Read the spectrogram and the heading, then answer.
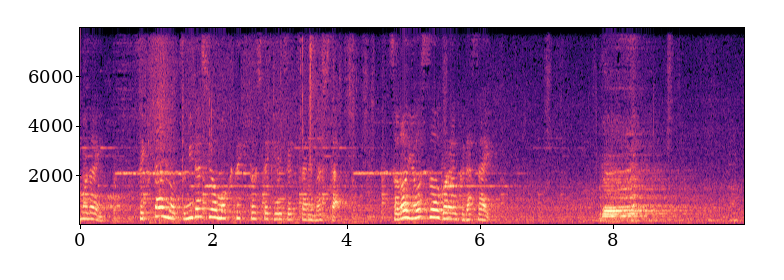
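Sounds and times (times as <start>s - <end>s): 
speech: 0.0s - 6.3s, 7.8s - 8.6s
steam locomotive whistle: 7.8s - 9.0s.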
